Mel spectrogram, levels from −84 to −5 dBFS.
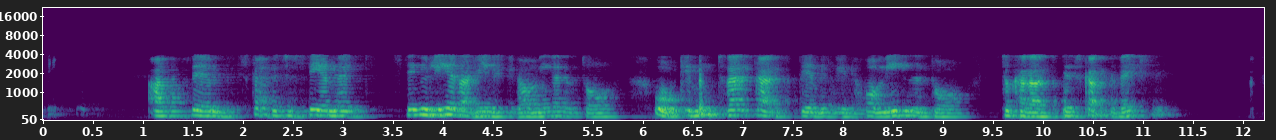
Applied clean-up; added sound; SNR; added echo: neural mask model DeepFilterNet 3.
